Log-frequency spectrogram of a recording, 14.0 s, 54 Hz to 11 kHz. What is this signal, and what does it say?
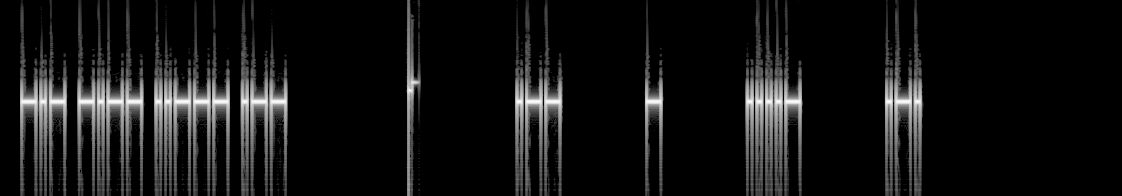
Morse code, heard as a keyed tone, about 21 wpm, spaced as for 10 wpm, 700 Hz. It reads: KY2W WT4R
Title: USA Call Signs - 4 Characters - 6x Character Spacing - 20wpm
